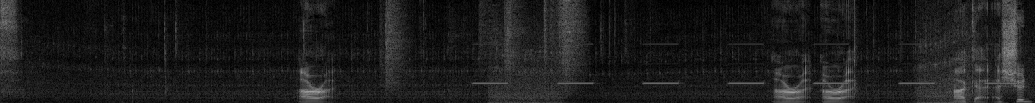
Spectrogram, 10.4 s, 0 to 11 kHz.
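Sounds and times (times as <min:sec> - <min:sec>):
low truck engine rumble in a video game: 0:00.0 - 0:10.3
speech: 0:03.0 - 0:03.4, 0:07.7 - 0:08.6, 0:09.5 - 0:10.3
truck reversing beeps in a truck-driving video game: 0:03.9 - 0:10.2.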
